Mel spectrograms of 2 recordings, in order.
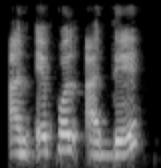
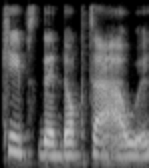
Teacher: a proposition uh is said with the rising intonation and the completion is said with a falling intonation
